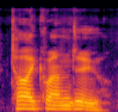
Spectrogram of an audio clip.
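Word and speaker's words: Taekwondo: Tai Kwan Do, that's how you say it.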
